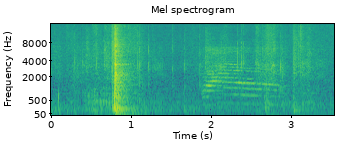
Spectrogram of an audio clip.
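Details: Oriental Shorthair cat indoors makes a short, soft meow after a sharp knock or thump, with a woman's Russian speech before and after.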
